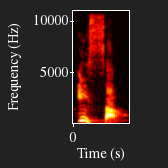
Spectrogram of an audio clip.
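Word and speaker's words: عيسى: In Arabic, Esau is pronounced Isa.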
